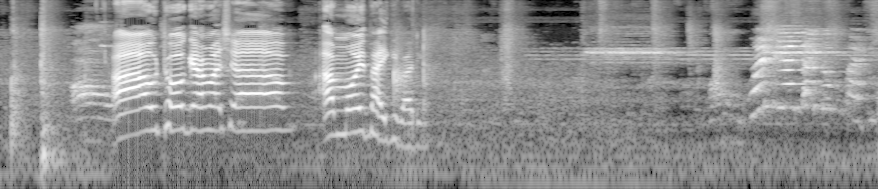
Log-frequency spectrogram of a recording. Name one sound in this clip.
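A young boy shouts excitedly nearby.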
